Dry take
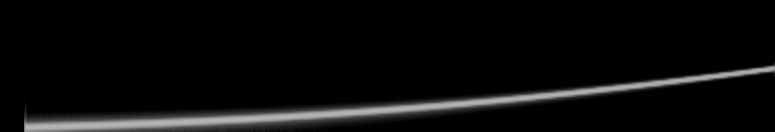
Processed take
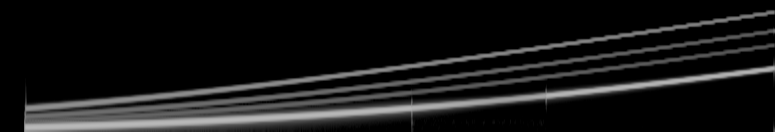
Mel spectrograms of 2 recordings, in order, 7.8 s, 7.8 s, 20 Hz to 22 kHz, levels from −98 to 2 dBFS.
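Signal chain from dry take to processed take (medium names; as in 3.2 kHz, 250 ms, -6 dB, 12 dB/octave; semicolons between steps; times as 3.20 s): Chebyshev shaper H 2 -33 dB, 5 -15 dB, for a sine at -29 dBFS; 4.11–5.46 s: fifteen-band graphic EQ 100 Hz +6 dB, 250 Hz +9 dB, 1 kHz -9 dB; trim +2 dB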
